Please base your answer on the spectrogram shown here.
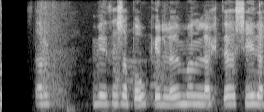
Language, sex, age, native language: Icelandic, male, 13, Icelandic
